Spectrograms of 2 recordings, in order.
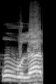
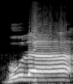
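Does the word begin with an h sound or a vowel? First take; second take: vowel; h sound. First: The word begins directly with a vowel. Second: The word begins with an h sound. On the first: The speaker calls it wrong. "bukan ula" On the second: The speaker calls it right. "tapi hula"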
